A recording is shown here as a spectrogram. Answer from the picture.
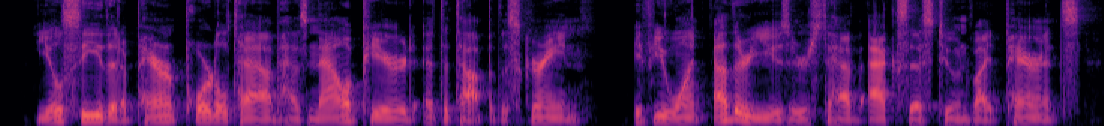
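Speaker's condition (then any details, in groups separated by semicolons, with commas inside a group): No condition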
